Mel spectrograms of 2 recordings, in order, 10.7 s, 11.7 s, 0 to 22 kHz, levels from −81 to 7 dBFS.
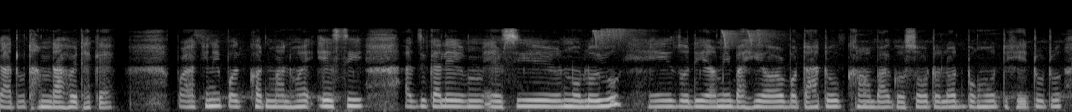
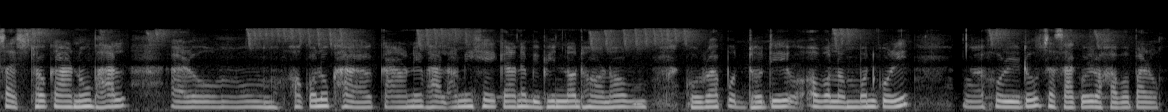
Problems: constant background noise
